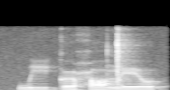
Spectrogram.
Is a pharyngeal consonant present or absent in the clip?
present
